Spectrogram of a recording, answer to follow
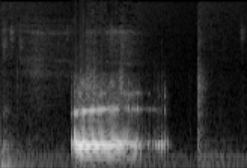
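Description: Speech only: a man's voice holding one drawn-out hesitation sound, an 'eh' of under a second, about a third of the way in.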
